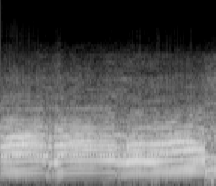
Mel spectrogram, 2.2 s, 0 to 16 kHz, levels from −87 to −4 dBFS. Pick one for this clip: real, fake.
real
